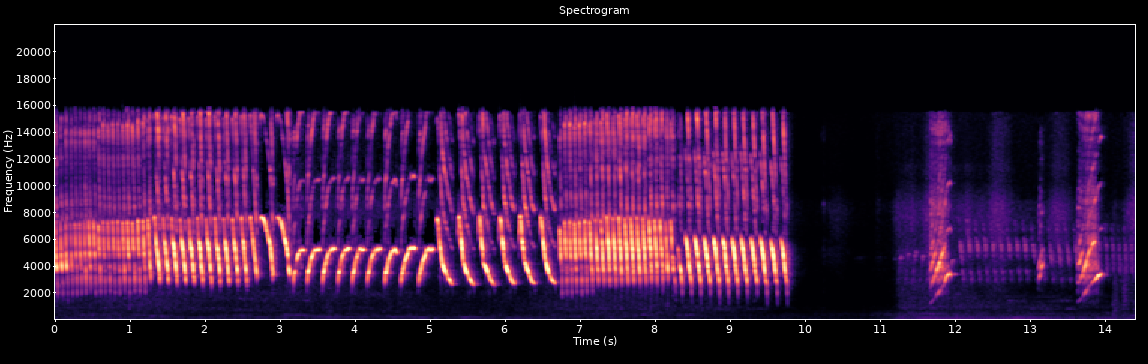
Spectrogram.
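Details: Belgian canary singing for training canaries: nearly ten seconds of rapid rolled trills, changing tempo and pitch from phrase to phrase, then a pause and two sharp upward-sweeping notes over faint indoor hum.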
